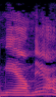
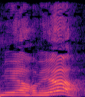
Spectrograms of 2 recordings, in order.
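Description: First: It sounds like a small, soft kitten. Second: It sounds like a big, growling grown cat.

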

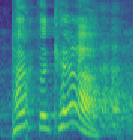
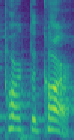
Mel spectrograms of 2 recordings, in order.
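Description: First: It is said in a Boston accent. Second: It is said in a general American accent.

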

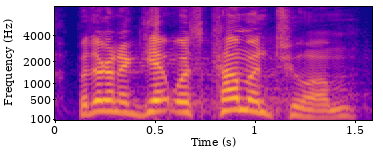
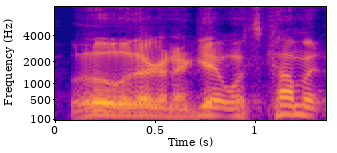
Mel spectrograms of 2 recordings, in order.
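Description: First: It is said in a normal voice. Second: It is said in a pirate-like voice.

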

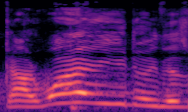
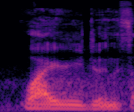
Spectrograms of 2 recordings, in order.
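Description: First: It is asked in an accusing, yelling tone. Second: It is asked in a curious, inquiring tone.

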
